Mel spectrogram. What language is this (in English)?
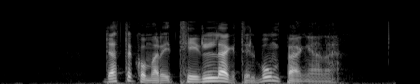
Norwegian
